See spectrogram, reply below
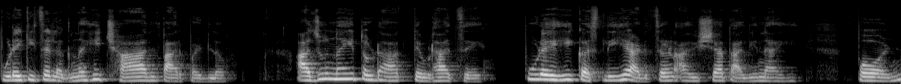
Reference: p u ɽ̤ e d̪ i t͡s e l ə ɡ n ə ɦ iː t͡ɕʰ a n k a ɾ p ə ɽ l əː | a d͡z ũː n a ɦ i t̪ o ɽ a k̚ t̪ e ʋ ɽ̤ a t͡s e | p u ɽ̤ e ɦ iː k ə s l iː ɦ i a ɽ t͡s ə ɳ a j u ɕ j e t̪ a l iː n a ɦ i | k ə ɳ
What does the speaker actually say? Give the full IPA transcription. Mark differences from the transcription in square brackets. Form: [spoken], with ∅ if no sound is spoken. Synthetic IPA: p u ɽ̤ e [t̪] i t͡s e l ə ɡ n ə ɦ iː t͡ɕʰ a n [p] a ɾ p ə ɽ l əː | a d͡z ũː n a ɦ i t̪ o ɽ a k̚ t̪ e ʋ ɽ̤ a t͡s e | p u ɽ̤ e ɦ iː k ə s l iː ɦ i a ɽ t͡s ə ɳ a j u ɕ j [a] t̪ a l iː n a ɦ i | [p] ə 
